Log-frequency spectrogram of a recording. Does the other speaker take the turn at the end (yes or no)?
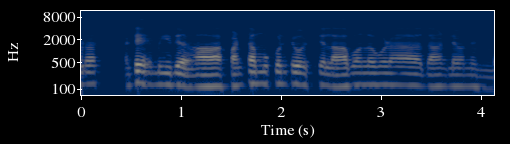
yes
